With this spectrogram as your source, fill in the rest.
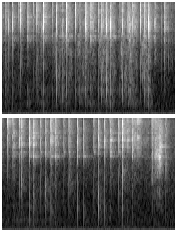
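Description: A small, solid light-wood cube tealight holder is held in both hands and tapped and scratched with long nails on its grooved wooden faces. A fast, steady stream of dry, bright clicks mixes with crisp scratching that has almost no low end and no ringing.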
